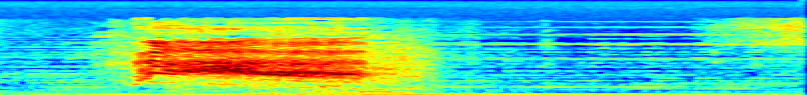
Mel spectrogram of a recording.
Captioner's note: monstrous roaring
